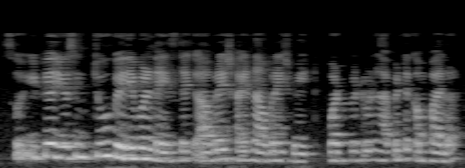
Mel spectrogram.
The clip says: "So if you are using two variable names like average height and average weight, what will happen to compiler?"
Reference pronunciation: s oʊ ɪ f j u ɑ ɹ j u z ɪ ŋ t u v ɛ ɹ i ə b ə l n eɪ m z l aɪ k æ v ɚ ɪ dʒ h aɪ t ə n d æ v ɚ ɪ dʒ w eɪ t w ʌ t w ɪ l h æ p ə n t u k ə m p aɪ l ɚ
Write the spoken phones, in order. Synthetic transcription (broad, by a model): s oʊ ɪ f j u ɑ ɹ j u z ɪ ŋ t u v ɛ l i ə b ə l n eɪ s l aɪ k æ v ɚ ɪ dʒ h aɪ ə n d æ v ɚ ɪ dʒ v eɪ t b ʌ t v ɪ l h æ p ə n t u k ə m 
